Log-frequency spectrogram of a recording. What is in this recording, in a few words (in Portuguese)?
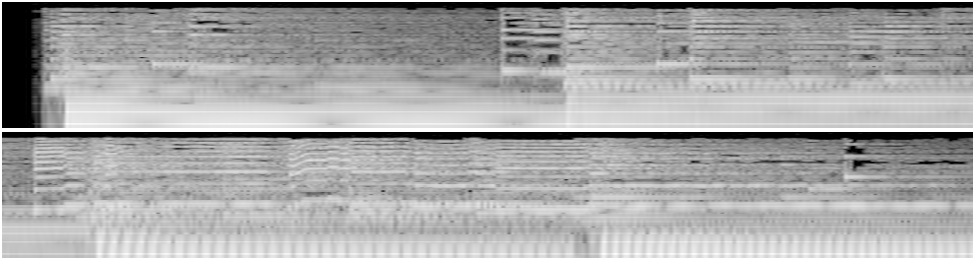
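Aniversário Sobrinha EVANGÉLICO Feminino, Telemensagens; Aniv Familiar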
